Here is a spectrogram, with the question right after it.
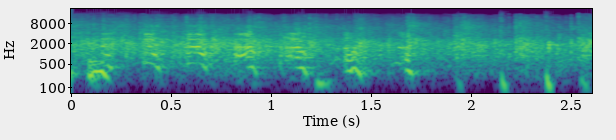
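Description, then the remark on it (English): An applause sound effect drop is cued: a crowd bursts into steady applause, a dense wash of many hands clapping at an even loudness for a few seconds, with no one speaking over it. “Cue the applause.”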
